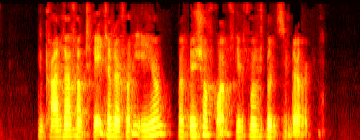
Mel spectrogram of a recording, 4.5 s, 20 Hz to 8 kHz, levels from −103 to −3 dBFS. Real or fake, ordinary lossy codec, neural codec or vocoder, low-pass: fake; MP3, 32 kbps; autoencoder, 22.05 kHz, a latent of 192 numbers a frame, VITS, trained on one speaker; 7.2 kHz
